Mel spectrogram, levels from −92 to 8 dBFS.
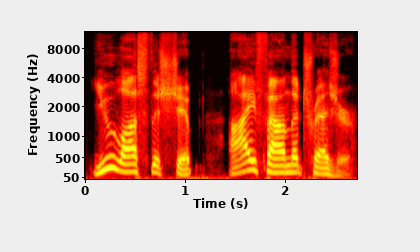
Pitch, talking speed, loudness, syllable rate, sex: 160 Hz, 175 wpm, -17 LUFS, 4.5 syllables/s, male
